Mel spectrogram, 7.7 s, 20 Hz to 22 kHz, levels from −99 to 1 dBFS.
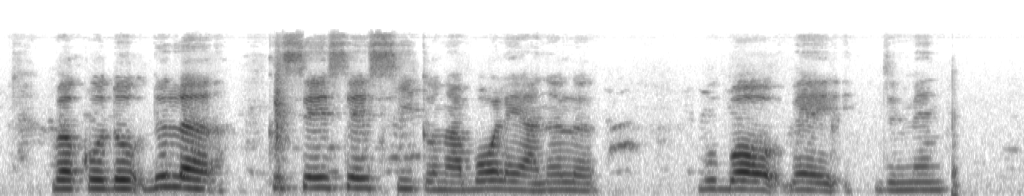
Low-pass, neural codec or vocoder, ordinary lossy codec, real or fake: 10.8 kHz; none; Opus, 32 kbps; real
